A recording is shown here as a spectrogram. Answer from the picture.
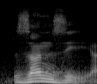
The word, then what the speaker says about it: Xunzi: M-E-N-C-I-U-S, and Xunzi, I guess is how you say that, X-U-N-Z-I. I guess that's how you pronounce it, I don't know.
